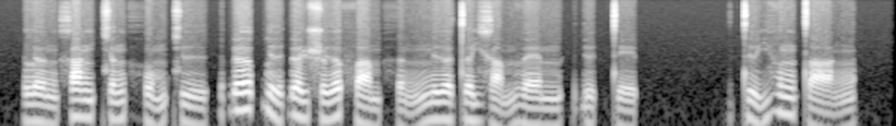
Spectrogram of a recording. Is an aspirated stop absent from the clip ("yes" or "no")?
yes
